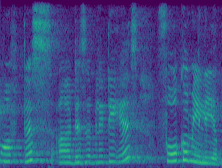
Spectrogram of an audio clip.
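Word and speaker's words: phocomelia: a rare occurrence called focomelia the name of this uh disability is focamelia pronunciation listen observed this pronunciation of this world folk amelia okay and nick and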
